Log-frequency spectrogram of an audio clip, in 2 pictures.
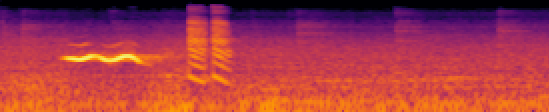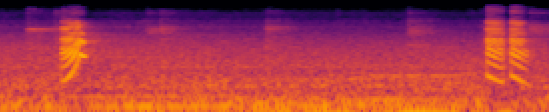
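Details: Parrot copying a little child's voice: a loud warbling whistle opens, followed by paired harsh squawks, a single falling rasp midway, and another pair of squawks near the end.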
